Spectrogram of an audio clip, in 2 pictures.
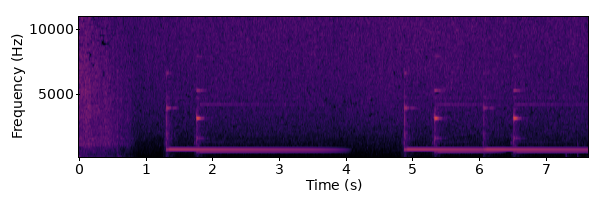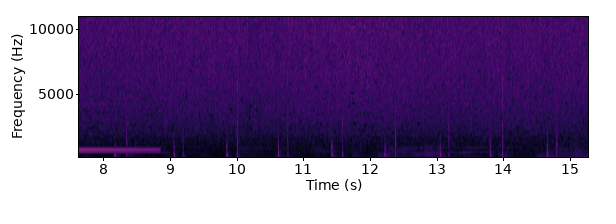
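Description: Two-tone doorbell chime rung twice, ding-dong: a higher note and then a lower one, each ringing on for a few seconds; on the second ring the low note sounds twice. A noisy hiss dies away in the first second, and faint scattered clicks and soft notes follow the chimes.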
